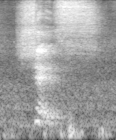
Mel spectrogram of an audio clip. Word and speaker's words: chaise: For example, chaise. Chaise. Here as you can see, CH is together, so we are going to sound it like sh, that is chaise.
